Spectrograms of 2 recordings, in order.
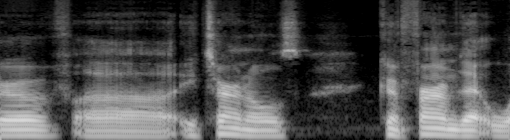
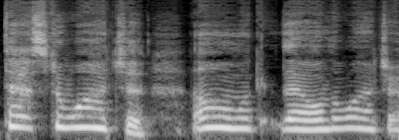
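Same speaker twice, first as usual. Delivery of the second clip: high, yelled-out outburst. Retelling how a guy in the theater yelled: imitating a guy yelling out. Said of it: "how many times are you gonna be yelling out stuff".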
